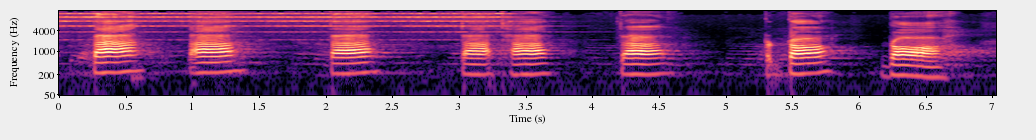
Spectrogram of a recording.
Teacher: starting from a more forward dental T all the way back to a very back retroflex T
